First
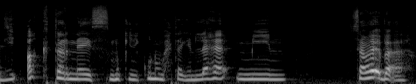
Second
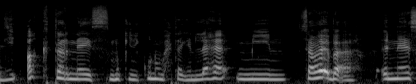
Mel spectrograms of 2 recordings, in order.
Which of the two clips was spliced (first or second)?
second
